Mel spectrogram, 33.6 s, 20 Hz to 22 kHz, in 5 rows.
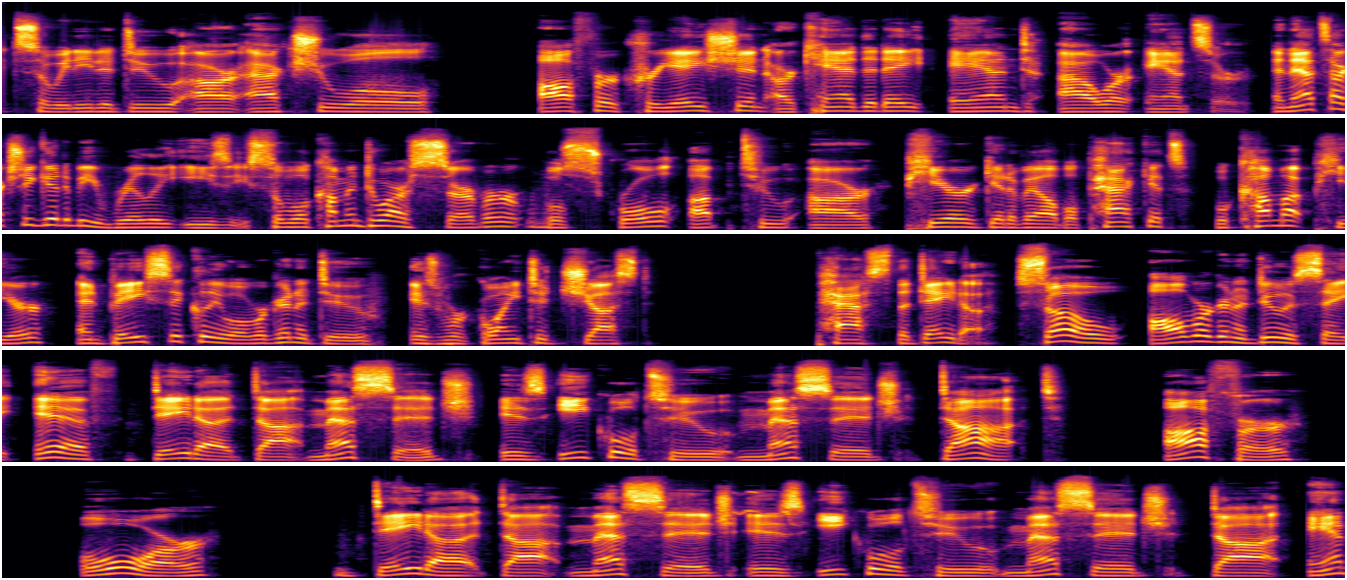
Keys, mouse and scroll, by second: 1.2 scroll, 1.9-2.3 scroll, 3.2-3.9 scroll, 3.9-4.9 scroll, 4.9 scroll, 6.7 click, 8.7-10.0 scroll, 11.7 click, 12.4 Return, 12.6 Return, 12.7 BackSpace, 13.0 BackSpace, 13.2 BackSpace, 13.7 Tab, 17.1 click, 18.4 click, 19.5-33.5 typing.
